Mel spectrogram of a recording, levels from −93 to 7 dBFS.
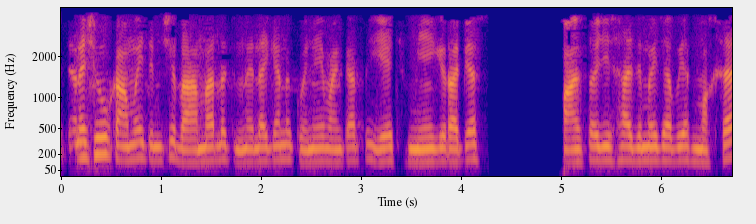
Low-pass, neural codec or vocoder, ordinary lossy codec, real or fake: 3.6 kHz; none; MP3, 24 kbps; real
